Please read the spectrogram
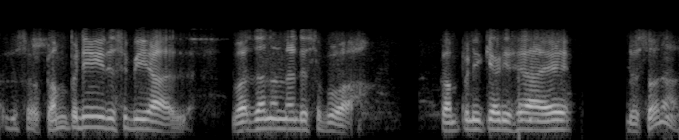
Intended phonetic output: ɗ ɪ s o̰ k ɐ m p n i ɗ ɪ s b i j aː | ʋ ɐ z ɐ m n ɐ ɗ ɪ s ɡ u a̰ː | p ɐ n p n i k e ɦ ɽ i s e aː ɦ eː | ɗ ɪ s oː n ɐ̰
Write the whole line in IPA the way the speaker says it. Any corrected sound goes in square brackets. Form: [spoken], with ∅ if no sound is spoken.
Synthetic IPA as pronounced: ɗ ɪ s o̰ k ɐ m p n i ɗ ɪ s b i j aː | ʋ ɐ z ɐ [n] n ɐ ɗ ɪ s [b] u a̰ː | [k] ɐ [m] p n i k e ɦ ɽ i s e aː ɦ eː | ɗ ɪ s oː n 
